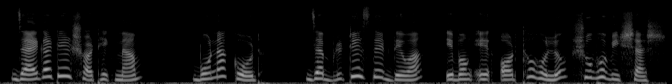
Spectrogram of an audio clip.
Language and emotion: Bengali, neutral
